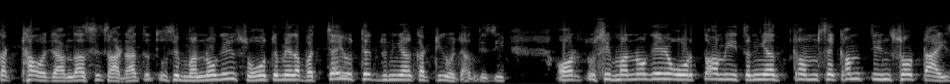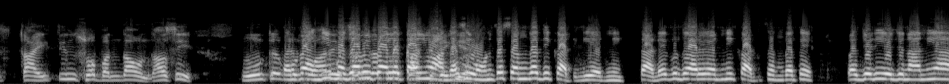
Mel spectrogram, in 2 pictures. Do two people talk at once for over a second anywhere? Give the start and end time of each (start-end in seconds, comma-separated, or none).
12.3-14.2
